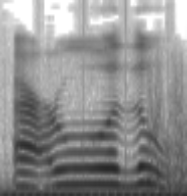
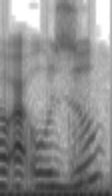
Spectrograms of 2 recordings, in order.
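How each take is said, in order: First: The middle consonant is a soft dh sound. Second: The middle consonant is a z sound. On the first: The speaker calls it right. "Yang benar a'udzu" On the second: The speaker calls it wrong. "atau a'uzu. Salah ya"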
